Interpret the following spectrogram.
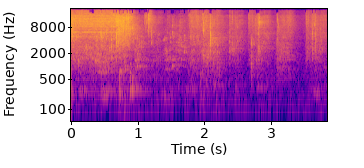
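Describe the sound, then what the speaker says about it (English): Tap water running into a sink while a razor (Parker 78R) is rinsed, a close splashing flow that swells and fades in uneven bursts, with no talk. "Another rinse of the face."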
